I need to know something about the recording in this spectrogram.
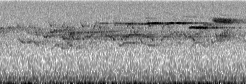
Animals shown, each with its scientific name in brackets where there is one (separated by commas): Eastern Wood-Pewee (Contopus virens), Red-eyed Vireo (Vireo olivaceus), Black-throated Green Warbler (Setophaga virens), Veery (Catharus fuscescens), Blackburnian Warbler (Setophaga fusca)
